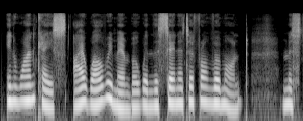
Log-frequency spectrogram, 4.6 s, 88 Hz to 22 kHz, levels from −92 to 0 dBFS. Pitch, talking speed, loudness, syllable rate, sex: 190 Hz, 160 wpm, -18 LUFS, 4.8 syllables/s, female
